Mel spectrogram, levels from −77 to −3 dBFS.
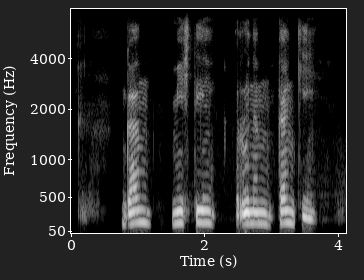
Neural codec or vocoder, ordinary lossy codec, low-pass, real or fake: none; Opus, 24 kbps; 7.2 kHz; real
